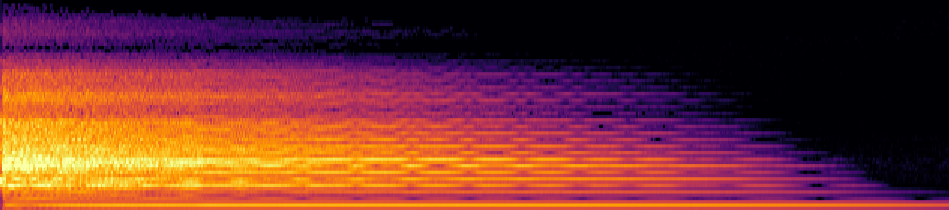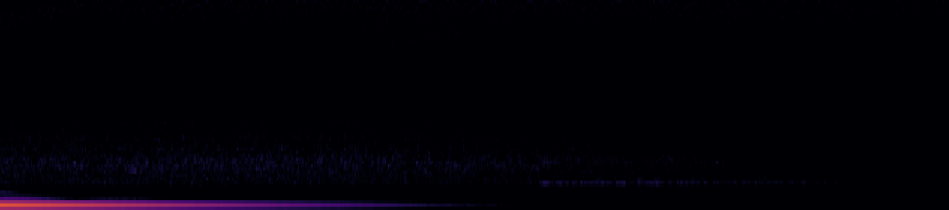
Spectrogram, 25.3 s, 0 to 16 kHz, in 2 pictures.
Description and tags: Fretted 12th fret on both the B (2nd) string and the E (1st) string. Up strum.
